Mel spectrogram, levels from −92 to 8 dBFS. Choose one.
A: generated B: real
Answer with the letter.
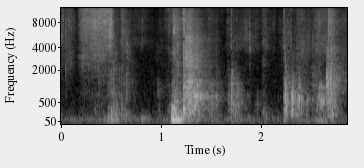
B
